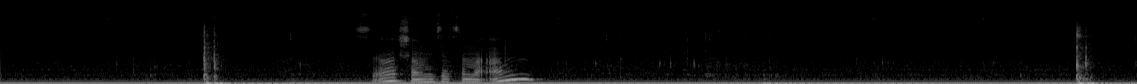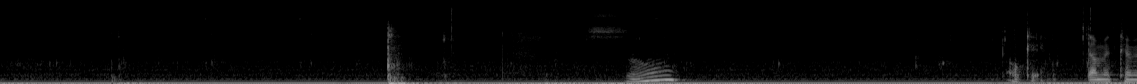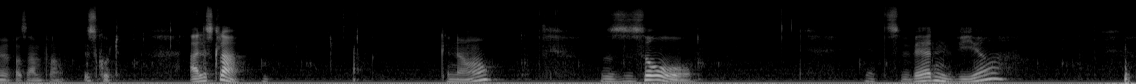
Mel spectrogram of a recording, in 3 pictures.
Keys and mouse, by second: 4.2-5.2 drag, 5.6 click, 6.6 middle click, 19.1-20.5 middle drag, 21.9 shift+middle click, 22.5 middle click, 23.8 shift+middle click, 24.2 middle click, 25.2 middle click, 25.8-27.5 middle drag, 27.7 shift+middle click, 28.5 middle click, 29.2 shift+middle click, 29.9-31.3 middle drag, 31.6 middle click, 33.2 middle click.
